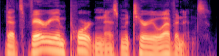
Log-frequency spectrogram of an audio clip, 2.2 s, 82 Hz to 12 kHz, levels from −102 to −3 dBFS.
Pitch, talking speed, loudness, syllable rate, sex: 105 Hz, 165 wpm, -20 LUFS, 6.9 syllables/s, male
